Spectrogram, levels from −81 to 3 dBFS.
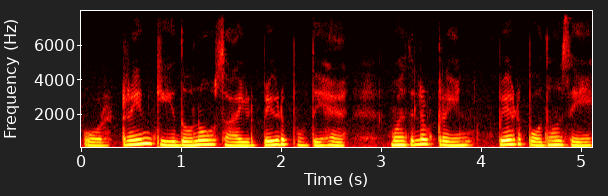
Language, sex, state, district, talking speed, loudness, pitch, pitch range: Hindi, female, Himachal Pradesh, Shimla, 150 wpm, -15 LUFS, 220 Hz, 205-245 Hz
